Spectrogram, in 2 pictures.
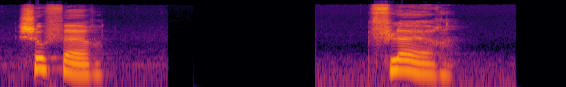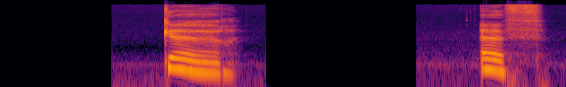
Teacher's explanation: pronuncia-se com E e finalizando com arredondamento dos lábios e maior abertura da boca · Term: vogal aberta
